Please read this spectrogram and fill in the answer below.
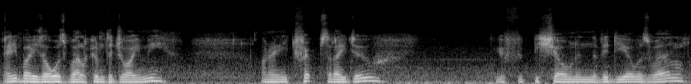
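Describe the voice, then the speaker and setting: A man's voice: mid-range voice, normal speed, highs cut off, slight background noise. A man with a slightly stuffy nose from a cold, chatting casually and thinking aloud as he plays a driving game. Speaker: gaming YouTuber. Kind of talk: casual gameplay commentary.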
